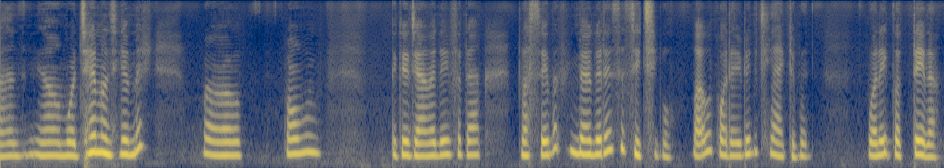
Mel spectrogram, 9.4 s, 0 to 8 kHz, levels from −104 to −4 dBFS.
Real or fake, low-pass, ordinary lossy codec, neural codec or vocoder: fake; none; none; codec, 16 kHz, 0.5 kbps, FunCodec, trained on LibriTTS, 25 frames a second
